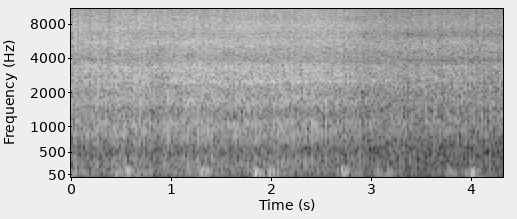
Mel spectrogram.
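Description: Chopsticks stir and tap against a frying pan.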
